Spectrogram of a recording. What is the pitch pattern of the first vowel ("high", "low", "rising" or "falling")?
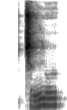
rising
